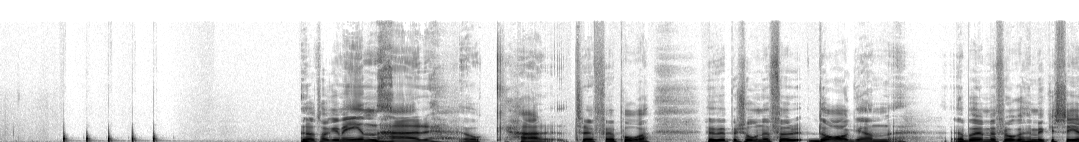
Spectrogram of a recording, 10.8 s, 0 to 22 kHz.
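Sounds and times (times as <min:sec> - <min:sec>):
firm knocks on a door: 0:00.6 - 0:01.7
speech: 0:03.0 - 0:10.7.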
